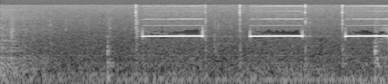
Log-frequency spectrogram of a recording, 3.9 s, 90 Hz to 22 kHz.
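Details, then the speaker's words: Continuity meter on the play and cue tact switches of a 2002 Zenith TBBR1352Z TV/VCR combo with smashed-in buttons: three clean half-second high beeps, one per press; switches close reliably. "and he appears to be and let's see the one next to it which is the Q up yep you're pretty good one next to it all right so in theory all the these uh tack switches are good"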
